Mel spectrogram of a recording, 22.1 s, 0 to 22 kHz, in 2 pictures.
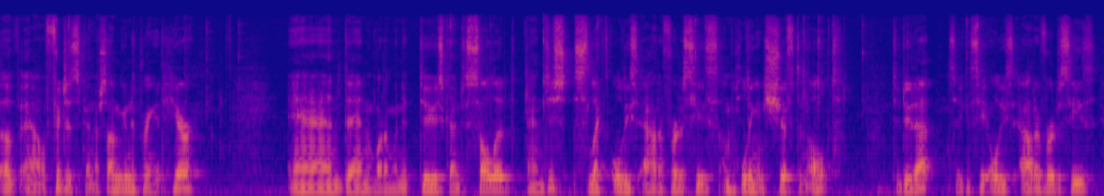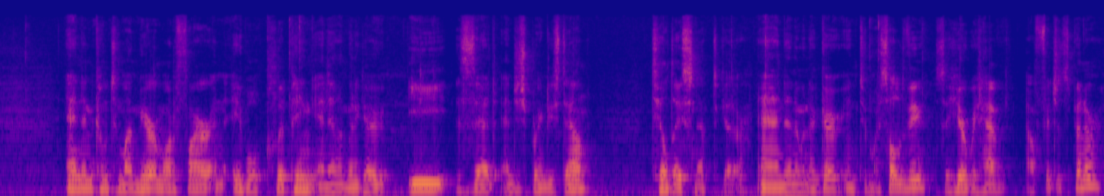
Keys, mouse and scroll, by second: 0.7 click, 0.9-5.8 middle drag, 3.6 z, 4.9 scroll up 2, 5.1 alt+a, 5.8 alt+shift+click, 6.9 click, 8.1 scroll down 1, 8.3-13.9 middle drag, 8.8 z, 11.3-13.8 scroll up 1, 13.9 click, 14.4-15.3 scroll up 1, 15.3 e, 18.5 z, 20.1 scroll down 1, 20.3-22.0 middle drag, 20.7 alt+a.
